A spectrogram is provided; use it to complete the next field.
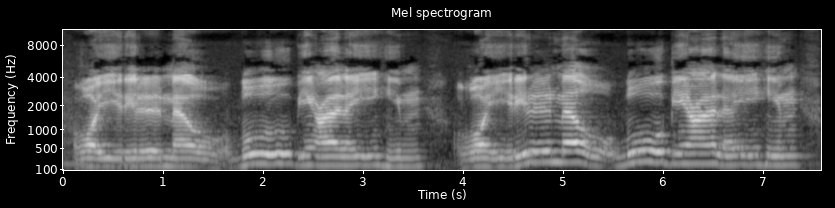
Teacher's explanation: makhraj kalian udah bener huruf ghain, yaitu di tenggorokan atas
